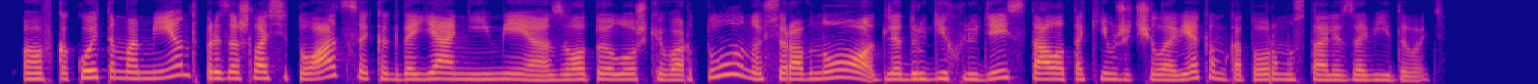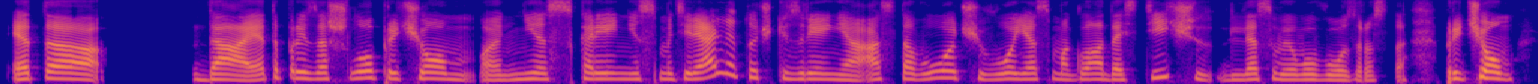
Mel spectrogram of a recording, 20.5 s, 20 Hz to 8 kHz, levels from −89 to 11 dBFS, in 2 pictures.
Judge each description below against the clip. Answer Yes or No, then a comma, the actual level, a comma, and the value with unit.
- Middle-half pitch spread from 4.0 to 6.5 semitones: No, average, 2.8 semitones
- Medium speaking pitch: No, high, 200 Hz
